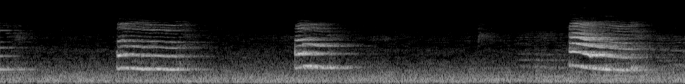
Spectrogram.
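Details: Loud calling by a young male street cat toward a female in heat: three strong wailing meows, the last one longest and most insistent, plus a faint shorter one, over a constant low hum.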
